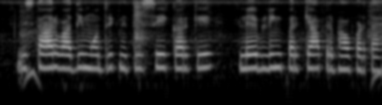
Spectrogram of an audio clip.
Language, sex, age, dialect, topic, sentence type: Hindi, female, 18-24, Marwari Dhudhari, banking, statement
